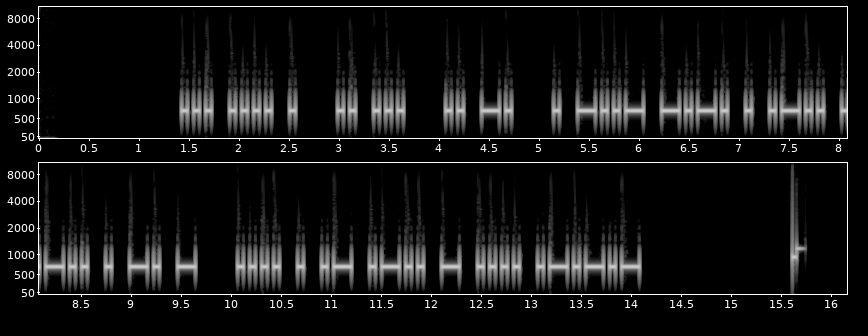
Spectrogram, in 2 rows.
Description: Morse code, heard as a keyed tone, about 20 wpm, 700 Hz. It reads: SHE IS IN EXCELLENT HEALTH.
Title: Sentences from Top 1000 Words - Review Part 3 - 20wpm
